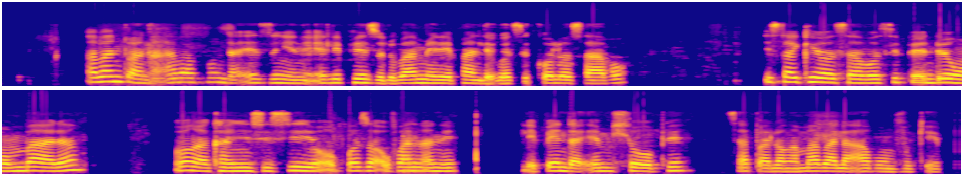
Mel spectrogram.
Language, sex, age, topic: North Ndebele, male, 25-35, education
